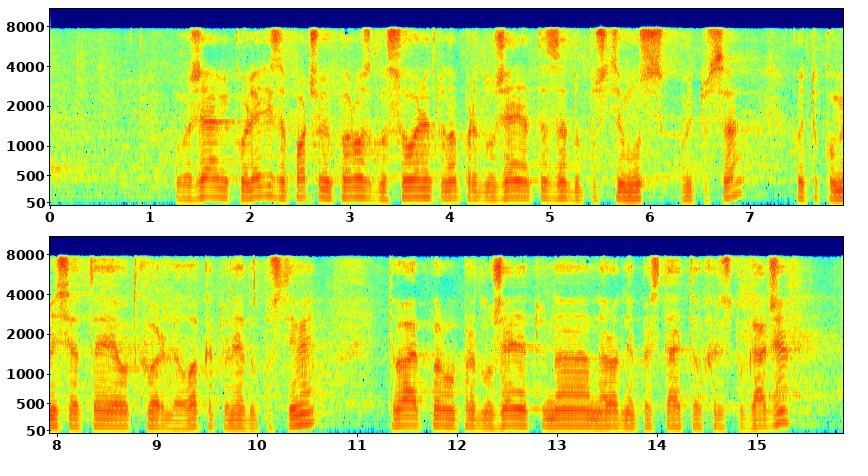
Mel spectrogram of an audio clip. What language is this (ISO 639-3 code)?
bul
